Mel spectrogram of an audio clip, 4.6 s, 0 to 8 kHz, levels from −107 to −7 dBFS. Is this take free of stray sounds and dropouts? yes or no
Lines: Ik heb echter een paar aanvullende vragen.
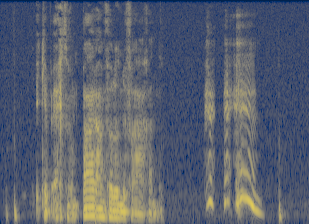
no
